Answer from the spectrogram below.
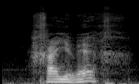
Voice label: "ga je weg", Dutch

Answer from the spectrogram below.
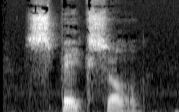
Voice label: "speeksel", Dutch

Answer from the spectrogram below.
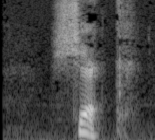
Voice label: "cheque", Dutch

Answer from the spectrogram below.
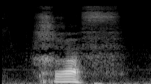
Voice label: "graf", Dutch

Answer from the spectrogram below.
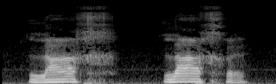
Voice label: "laag lage", Dutch

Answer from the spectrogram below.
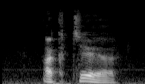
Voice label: "acteur", Dutch

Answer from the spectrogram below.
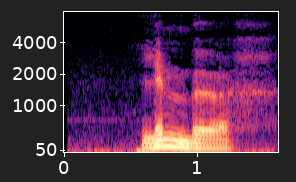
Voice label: "Limburg", Dutch

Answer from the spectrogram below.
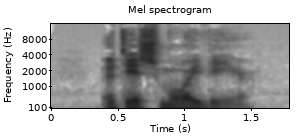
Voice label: "t is mooi weer" Dutch

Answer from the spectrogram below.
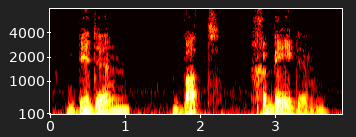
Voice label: bidden bad gebeden, Dutch

